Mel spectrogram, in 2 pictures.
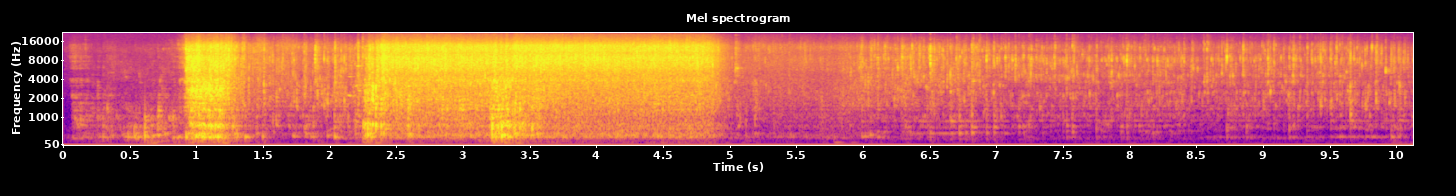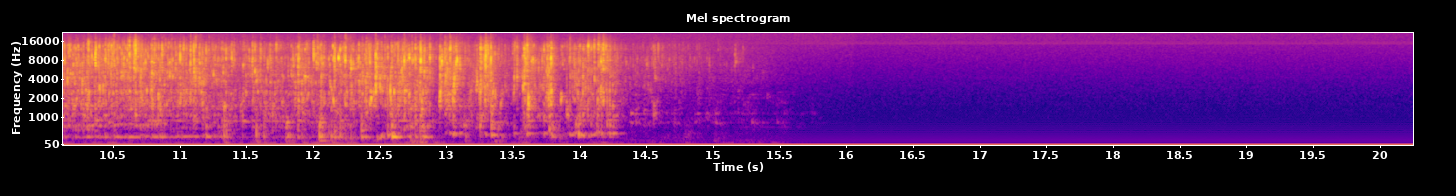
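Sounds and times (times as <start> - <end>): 
toilet flushing: 0.0 - 14.4.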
